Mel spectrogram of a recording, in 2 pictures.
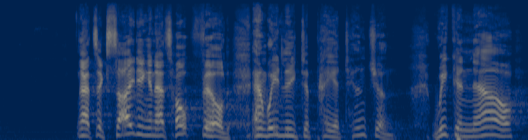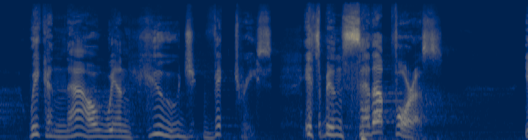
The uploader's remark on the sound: Recorded live on 9/4/22.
